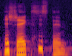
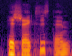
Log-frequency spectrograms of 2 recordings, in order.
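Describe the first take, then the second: First: Softer, dying machine voice; robotic error message, fading. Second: Flat machine voice; robotic error message. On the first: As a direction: let the computer run down. (message d'erreur qui s'éteint) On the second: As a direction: read it like a crashing computer. (message d'erreur robotique) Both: Acted. System failure message.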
